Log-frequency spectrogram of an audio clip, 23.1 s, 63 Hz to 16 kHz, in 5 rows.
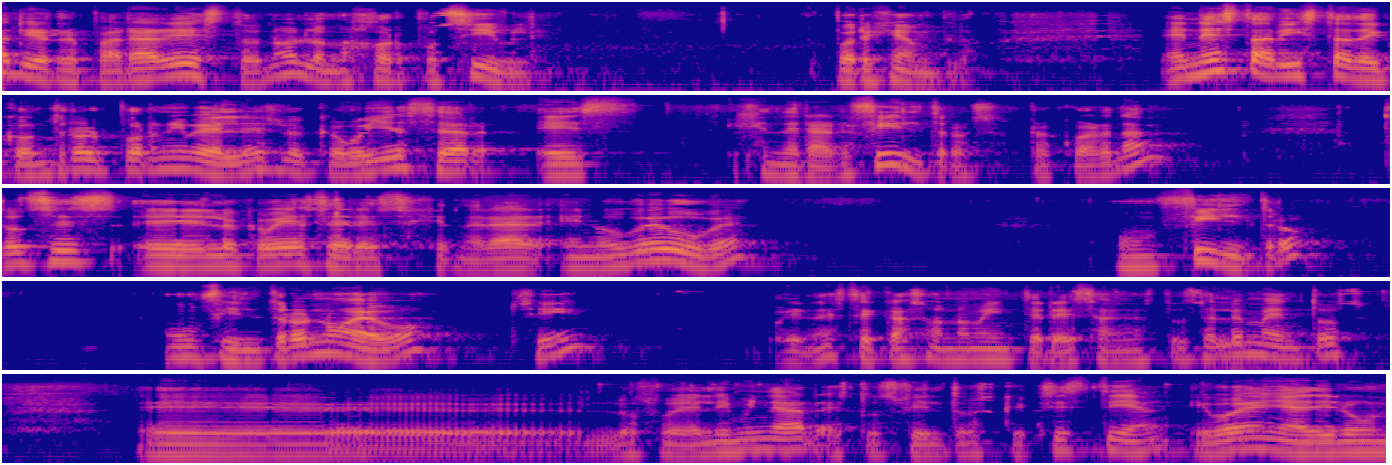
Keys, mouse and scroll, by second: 6.8 click, 7.4 middle click, 8.5 middle click, 9.0 scroll down 2, 9.3 shift+middle click, 10.9 v, 13.3 click, 16.2 click, 17.5 click, 18.4 click, 20.6 click, 20.7 click, 20.9 click, 21.1 click, 21.4 click, 22.4 click.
